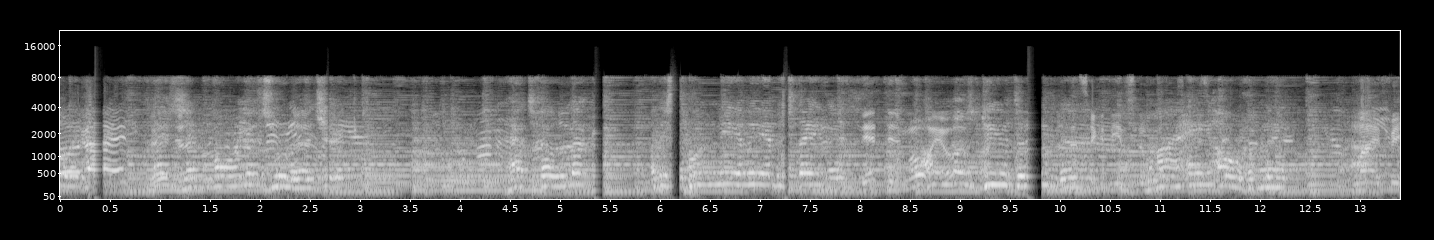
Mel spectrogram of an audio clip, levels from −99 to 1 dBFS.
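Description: A burst of packet loss first strikes at 0.35 to 0.45 s: about 80 ms of audio never arrived, so the receiver stretched the last sound into a fading buzz or hiss, then jumped ahead. On a spectrogram this shows as frozen, smeared harmonics dimming toward a clean cut.

A short concealed packet loss follows at 2.67 to 2.71 s. About 20 ms went missing and was patched by extrapolation, leaving a brief wobble, visible as a slightly blurred sliver in the spectrogram.

Further burst losses come at 5.35 to 5.45 s and 6.11 to 6.22 s, each losing about 80 ms and showing the same frozen, decaying waveform followed by an abrupt resumption.

A second short concealed loss at 7.24 to 7.30 s covers about 40 ms, heard as a quick smear where a short sound may drop out.

The longest burst runs from 9.68 to 9.84 s. About 140 ms is missing, and it is filled throughout with a held, fading buzz or hiss rather than silence, so it appears as an extended flat, dimming band.

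The call path itself places the audio under a ceiling near 8 kHz, which fits an Opus setting around 40 kbps.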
